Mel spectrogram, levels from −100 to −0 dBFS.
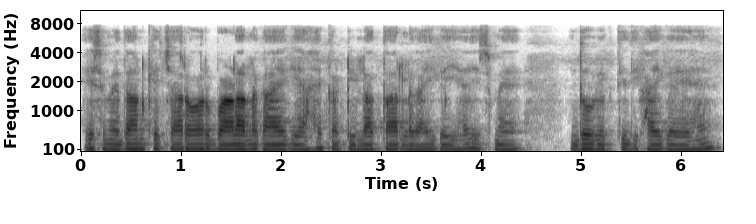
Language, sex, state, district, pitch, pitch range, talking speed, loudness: Hindi, male, Jharkhand, Deoghar, 105 Hz, 105-110 Hz, 195 wpm, -21 LUFS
